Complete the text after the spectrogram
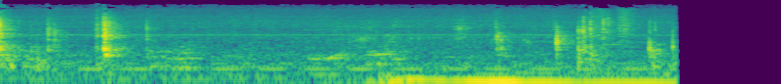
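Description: Hot water pours from a kettle into a paper cup.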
